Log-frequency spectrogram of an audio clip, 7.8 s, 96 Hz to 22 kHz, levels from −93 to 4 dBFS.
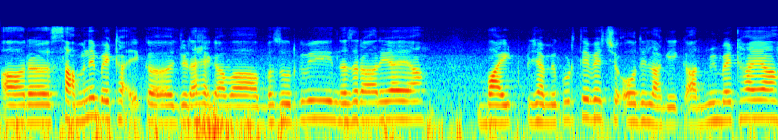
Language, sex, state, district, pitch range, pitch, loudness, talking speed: Punjabi, female, Punjab, Kapurthala, 190-220 Hz, 200 Hz, -20 LUFS, 175 wpm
